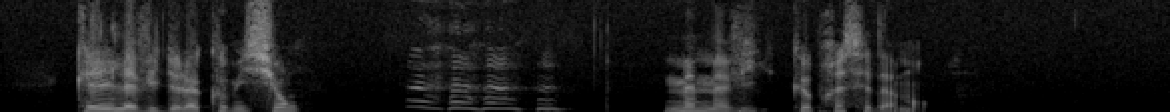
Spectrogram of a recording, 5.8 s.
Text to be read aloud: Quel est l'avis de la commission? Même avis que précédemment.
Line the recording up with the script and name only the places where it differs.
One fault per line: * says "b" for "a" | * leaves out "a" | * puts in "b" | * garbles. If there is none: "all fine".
all fine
